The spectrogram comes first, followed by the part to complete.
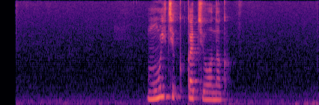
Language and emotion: Russian, neutral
